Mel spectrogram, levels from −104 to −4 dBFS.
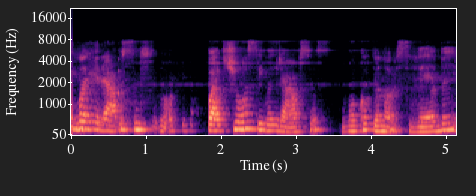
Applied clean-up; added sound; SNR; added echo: neural mask model DeepFilterNet 3.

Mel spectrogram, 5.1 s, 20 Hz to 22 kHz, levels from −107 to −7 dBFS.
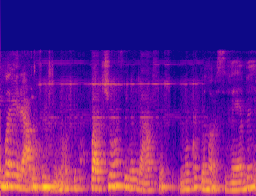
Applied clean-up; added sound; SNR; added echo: neural separator model SepFormer DNS4.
